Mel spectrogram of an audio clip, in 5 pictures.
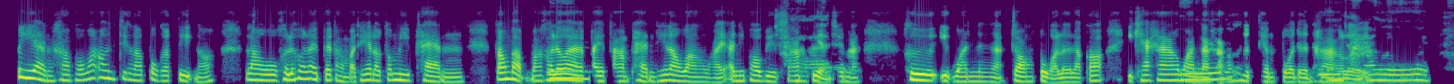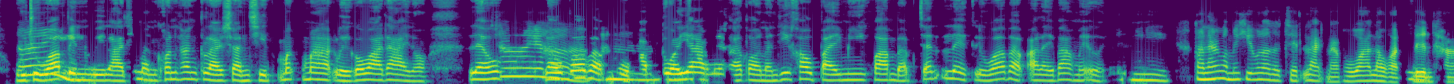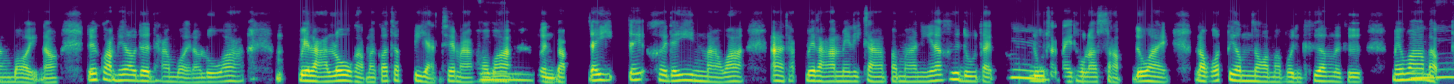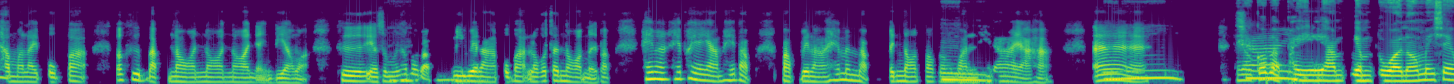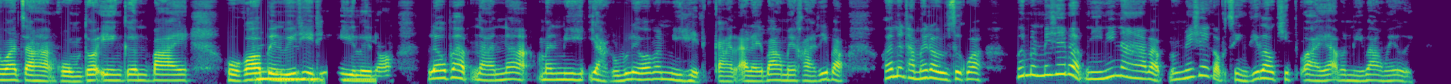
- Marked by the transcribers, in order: laughing while speaking: "อะไร"; in English: "แพลน"; in English: "แพลน"; in English: "Jet Lag"; in English: "Jet Lag"
- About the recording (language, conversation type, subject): Thai, podcast, การเดินทางครั้งไหนที่ทำให้คุณมองโลกเปลี่ยนไปบ้าง?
